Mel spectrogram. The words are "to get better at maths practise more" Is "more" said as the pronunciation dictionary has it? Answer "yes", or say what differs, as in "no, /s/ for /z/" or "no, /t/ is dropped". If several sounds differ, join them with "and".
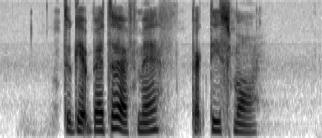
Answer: no, /l/ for /ɹ/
